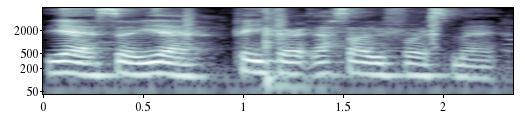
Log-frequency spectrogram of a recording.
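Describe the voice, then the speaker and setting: A relaxed young man from Jamaica talks easily through a casual Q&A with his partner. He laughs often and lets his sentences fade into mumbles. Light music runs underneath. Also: mid-range voice, normal speed. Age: young adult. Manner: laid-back, laughing, trailing off quietly. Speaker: vlogger, new father. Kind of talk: casual couple's Q&A chat.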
